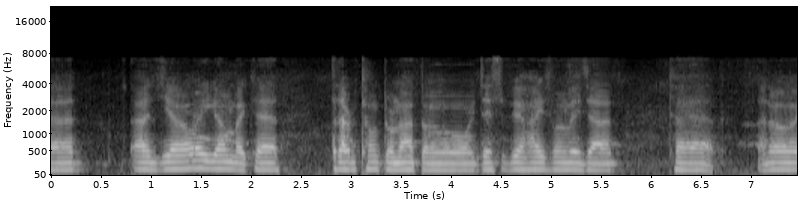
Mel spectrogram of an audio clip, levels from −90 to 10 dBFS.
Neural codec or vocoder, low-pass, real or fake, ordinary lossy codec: codec, 24 kHz, 0.9 kbps, WavTokenizer, medium music audio release; 7.2 kHz; fake; none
